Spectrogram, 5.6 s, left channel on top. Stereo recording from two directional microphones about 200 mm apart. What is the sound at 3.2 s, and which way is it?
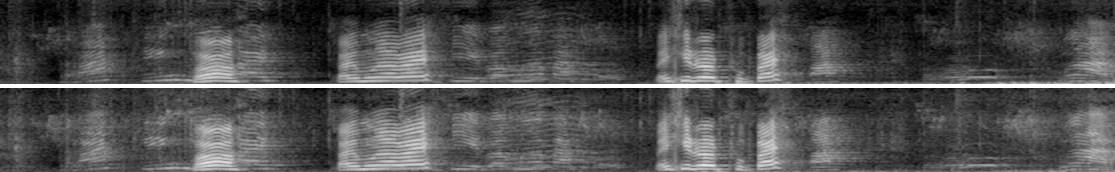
Speech, 15° left (ahead or behind).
